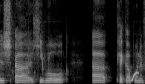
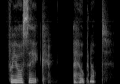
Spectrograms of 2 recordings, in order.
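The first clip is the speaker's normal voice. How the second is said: soft, hushed, breathy whisper, very close; 7 dB quieter than usual. Voicing a character leaning in close to a player: whispering in character. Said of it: "whispers in your ear".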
